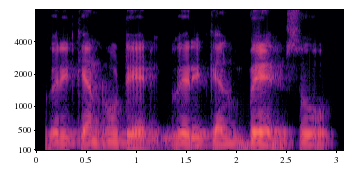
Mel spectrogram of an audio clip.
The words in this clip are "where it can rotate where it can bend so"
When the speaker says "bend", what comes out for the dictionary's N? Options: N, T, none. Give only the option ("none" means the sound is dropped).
none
